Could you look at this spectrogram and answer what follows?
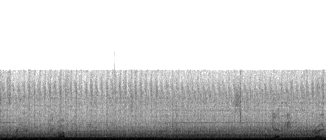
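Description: A helicopter engine runs steadily before takeoff, a constant loud low hum with harmonic drone filling the whole stretch, close by, with no clear change in pitch.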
